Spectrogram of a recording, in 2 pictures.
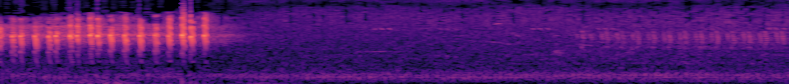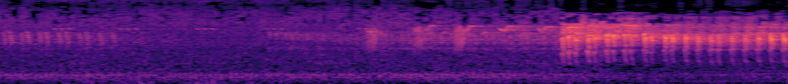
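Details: Kingfisher calling: a rapid, shrill, rattling trill of high notes, loud for about a second, then a quieter stretch of high chatter, before another loud rattling burst near the end.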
